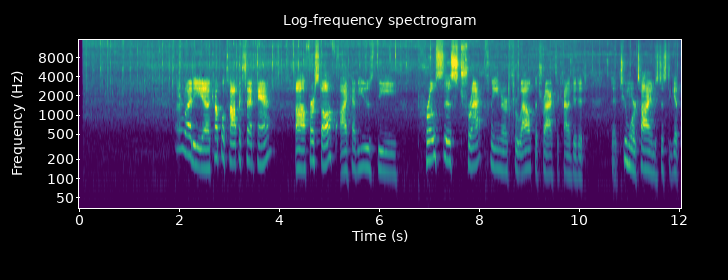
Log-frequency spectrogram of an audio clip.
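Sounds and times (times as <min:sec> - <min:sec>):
model train running on rails: 0:00.1 - 0:12.0.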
